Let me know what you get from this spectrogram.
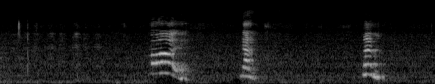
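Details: Percy the pug whining to go to his mom, believing he is tied: three short descending whimpers with rich harmonics, the first longest, spaced about a second apart in a quiet small room.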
